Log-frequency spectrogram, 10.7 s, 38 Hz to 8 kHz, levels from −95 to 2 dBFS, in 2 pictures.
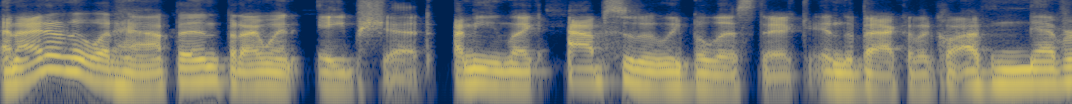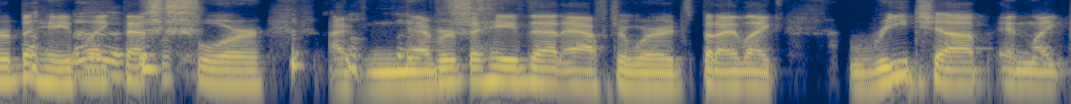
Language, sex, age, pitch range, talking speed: English, male, 30-49, 100-155 Hz, 220 wpm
